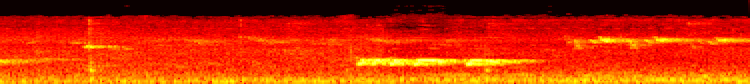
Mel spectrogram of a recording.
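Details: Local zebra dove heard as a lure to start birds singing. One rolling, trilled coo phrase sounds midway. Higher chirping notes from another bird come before and after it, over a soft, steady background noise.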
